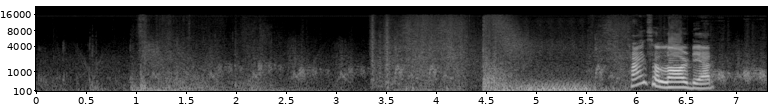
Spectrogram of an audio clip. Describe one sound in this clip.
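Heavy whooshing blasts and impacts of a game's combat effects burst out in quick succession.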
